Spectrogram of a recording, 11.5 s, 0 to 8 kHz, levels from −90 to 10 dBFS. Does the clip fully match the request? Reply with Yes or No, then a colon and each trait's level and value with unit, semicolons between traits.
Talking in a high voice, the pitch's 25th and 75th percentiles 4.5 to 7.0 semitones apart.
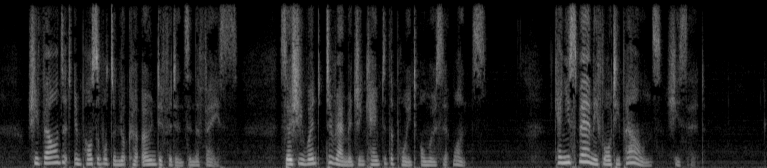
Yes: high, 200 Hz; average, 5.1 semitones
